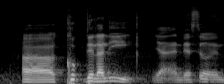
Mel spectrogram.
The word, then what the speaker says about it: Coupe de la Ligue: Coupe de la Ligue. Yeah, and they're still in the running for Coupe de la Ligue, right? Why are you smiling, CK? It's pronounced Coupe de la Ligue.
